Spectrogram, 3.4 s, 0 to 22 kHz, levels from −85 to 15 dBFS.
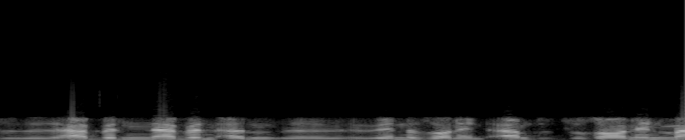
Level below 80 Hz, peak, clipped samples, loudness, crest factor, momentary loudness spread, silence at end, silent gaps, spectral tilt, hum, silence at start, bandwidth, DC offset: -78 dBFS; -10 dBFS; under 0.1%; -27 LUFS; 18 dB; 14 LU; 0 s; none; -6 dB/octave; none; 0 s; 7 kHz; under 0.1%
